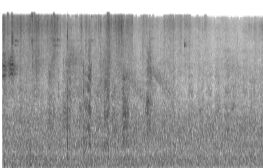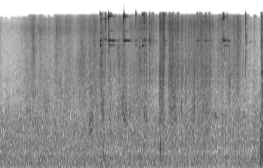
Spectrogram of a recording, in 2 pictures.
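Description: A pit bull and a husky playing rough: scuffling and rustling through grass and leafy plants, with short dog vocal sounds. The scuffling gets busier near the end.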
